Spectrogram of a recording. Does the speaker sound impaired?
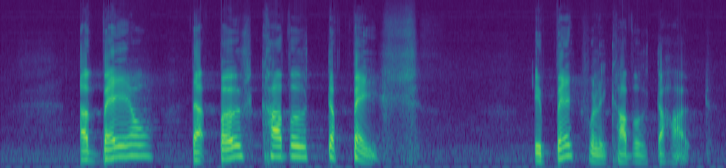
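Yes: deafness; needs names repeated several times.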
